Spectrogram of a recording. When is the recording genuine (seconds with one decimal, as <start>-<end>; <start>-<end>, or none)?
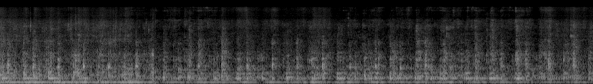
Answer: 1.3-2.2; 3.4-5.4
